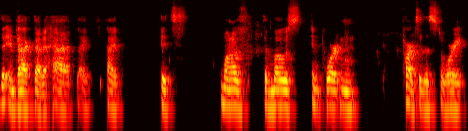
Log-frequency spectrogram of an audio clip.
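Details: Adult man who has stuttered all his life, speaking in an interview; his pattern is mostly blocks, and he describes highly variable stuttering with hundreds of different ways he stutters; stuttering.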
